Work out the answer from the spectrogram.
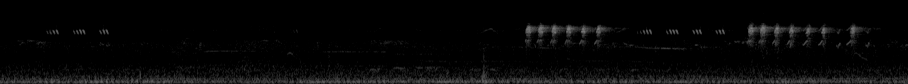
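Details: Breeding adult drongo uttering high, sharp repeated chips, first in small spaced groups, then two loud rapid rattling series around the middle and end, with a faint low background drone.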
